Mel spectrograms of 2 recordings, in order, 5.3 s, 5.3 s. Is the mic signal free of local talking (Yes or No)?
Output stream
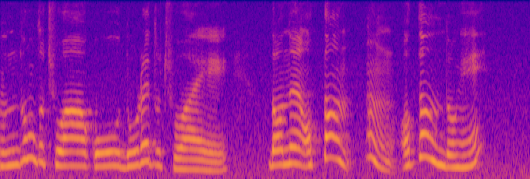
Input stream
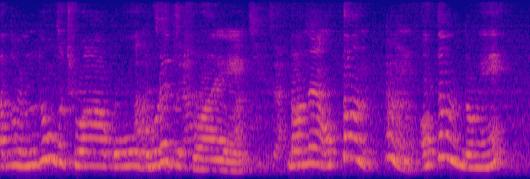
No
